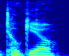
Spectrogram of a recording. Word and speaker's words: Tokyo: By the way, Japanese pronounce the first syllable stronger than the other syllables. the you talking about? So, and the way I remember that is like you ever hear someone say Tokyo? Tokyo. Americans tend to say the second syllable as the stronger one.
